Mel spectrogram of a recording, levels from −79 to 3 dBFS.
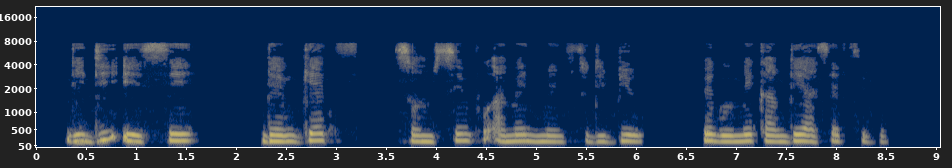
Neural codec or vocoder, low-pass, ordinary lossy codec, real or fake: none; none; none; real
